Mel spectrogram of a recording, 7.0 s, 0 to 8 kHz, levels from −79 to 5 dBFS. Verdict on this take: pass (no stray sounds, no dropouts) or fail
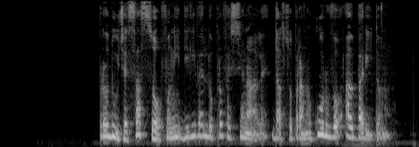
pass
